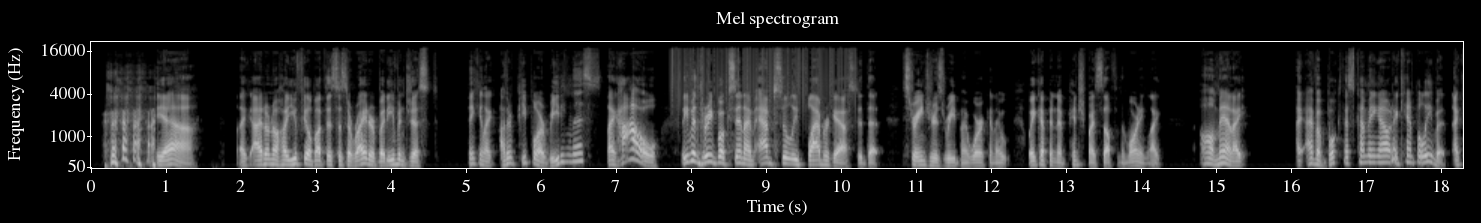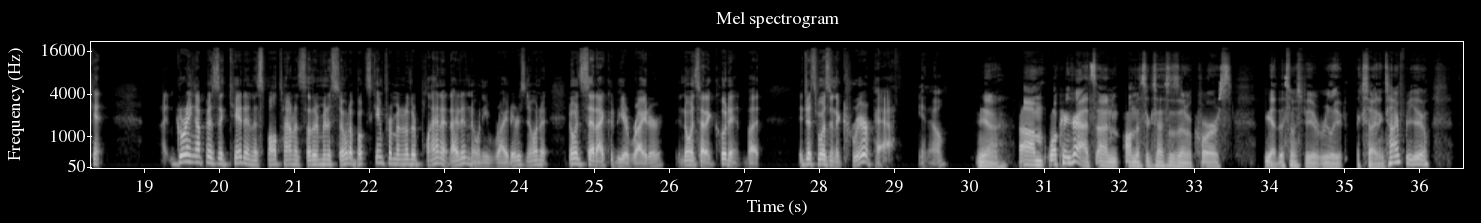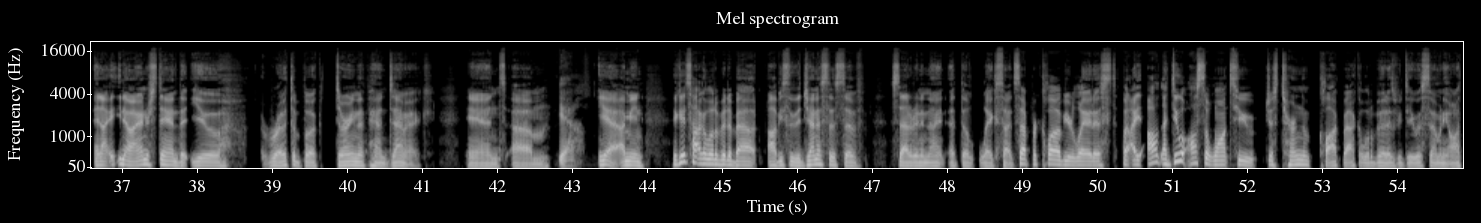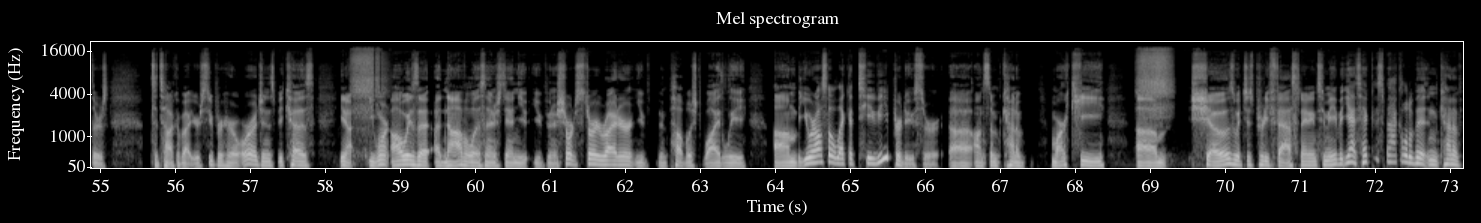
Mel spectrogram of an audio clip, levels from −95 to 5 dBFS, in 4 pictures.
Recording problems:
crackling; faint; from 7.5 to 10 s; 25 dB below the speech

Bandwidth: 17.5 kHz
